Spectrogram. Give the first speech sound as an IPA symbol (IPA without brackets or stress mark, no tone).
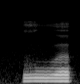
ɣ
